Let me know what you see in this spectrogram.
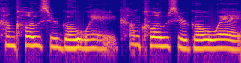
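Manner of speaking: slow, controlling, manipulative push-and-pull tone. Acting out how people who hurt others pull close and push away: acting out a controlling hurtful person. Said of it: "who enact this little game".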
